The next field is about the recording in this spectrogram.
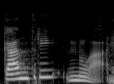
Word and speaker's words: country noir: a ver si lo digo bien, country noir. Muy bien.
